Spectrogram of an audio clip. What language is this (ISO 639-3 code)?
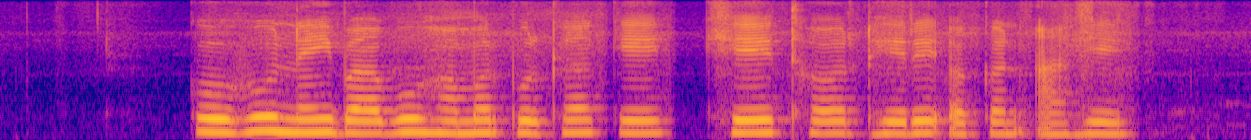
hne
